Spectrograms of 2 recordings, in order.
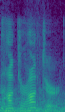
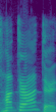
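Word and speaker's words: Hunter × Hunter: Yeah, man, it's Hunter x Hunter. The X is silent, like in my favorite comic book, Uncanny Men.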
